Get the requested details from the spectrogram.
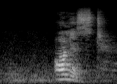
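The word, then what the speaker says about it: honest: কিন্তু যখনই এইচটা উচ্চারিত হবে না, এইচটা উচ্চারিত হবে না, যেমন এটার উচ্চারণ কিন্তু হনেস্ট না, অনেস্ট।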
